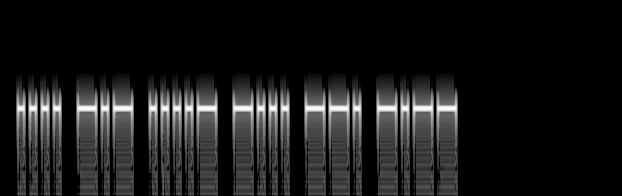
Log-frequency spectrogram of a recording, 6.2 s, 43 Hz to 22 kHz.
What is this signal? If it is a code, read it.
Morse code, heard as a keyed tone, about 21 wpm, 700 Hz. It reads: HK4BGY
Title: DXCC-100 Call Signs - 6 Characters - Repeated 3x - 20wpm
